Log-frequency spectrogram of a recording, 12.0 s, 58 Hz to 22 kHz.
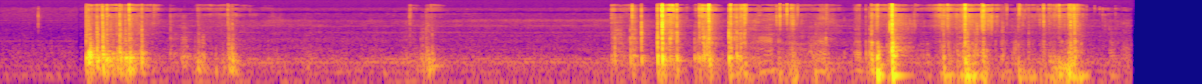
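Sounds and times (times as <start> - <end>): plastic tub crinkling: 6.1 - 11.2.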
